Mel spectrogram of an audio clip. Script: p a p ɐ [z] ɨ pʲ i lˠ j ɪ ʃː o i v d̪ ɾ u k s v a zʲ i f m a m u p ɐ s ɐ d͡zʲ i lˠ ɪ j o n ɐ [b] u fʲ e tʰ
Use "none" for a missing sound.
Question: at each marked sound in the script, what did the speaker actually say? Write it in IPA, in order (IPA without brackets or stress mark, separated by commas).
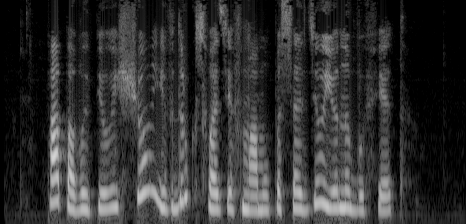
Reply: v, b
